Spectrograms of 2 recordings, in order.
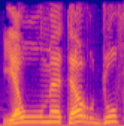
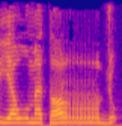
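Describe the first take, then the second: First: The r is short with no extra trill. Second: The r is held and trilled for long. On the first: The speaker calls it right. "لا" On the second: The speaker calls it wrong. "ما تقفش على الراء كتير وتقول يوم ترجف"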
